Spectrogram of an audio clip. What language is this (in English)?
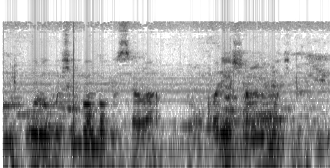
Kinyarwanda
